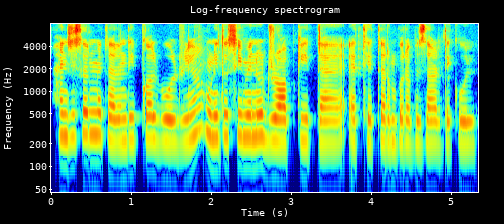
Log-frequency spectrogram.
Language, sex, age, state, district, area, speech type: Punjabi, female, 18-30, Punjab, Patiala, urban, spontaneous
